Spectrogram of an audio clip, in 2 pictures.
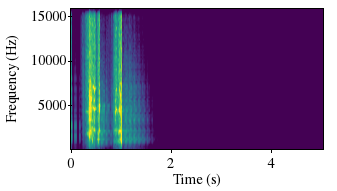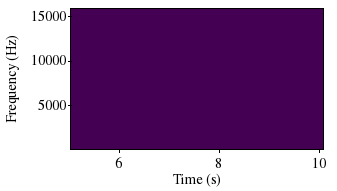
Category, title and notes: Sound effects > Experimental
FX Glitch ONESHOT REVvvvvrt
a strange glitchy scrape fx
abstract, alien, aliens, electronic, experimental, freaky, future, fx, glitch, glitchy, metal, metallic, noise, otherworldly, sci-fi, scifi, sfx, sound-design, sounddesign, soundeffect, strange, weird, wtf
